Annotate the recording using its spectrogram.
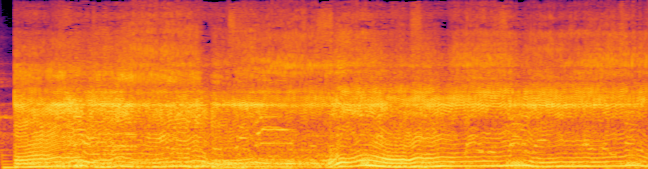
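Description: Motocross dirt bike engines running on a dirt track, revving up and easing off in pitch as riders go round, with one engine rising and falling clearly about halfway through.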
